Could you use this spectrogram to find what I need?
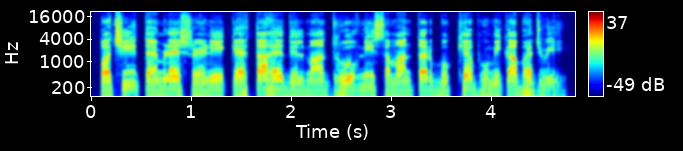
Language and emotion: Gujarati, neutral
